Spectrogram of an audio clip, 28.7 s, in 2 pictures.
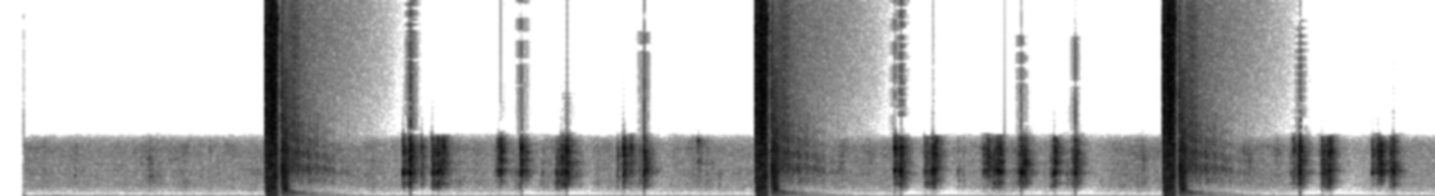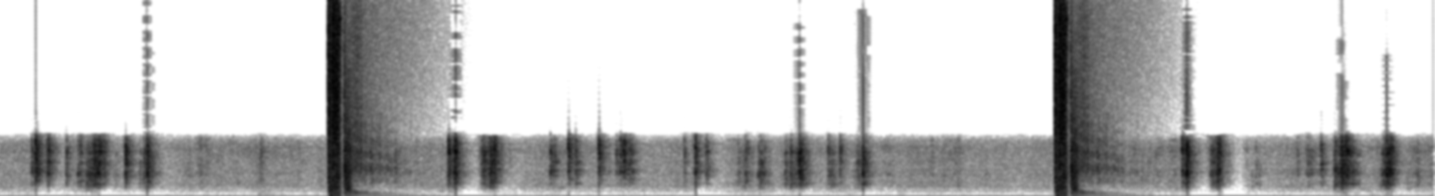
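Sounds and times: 
Arisaka rifle: 2.6s - 6.6s, 7.6s - 10.9s, 11.6s - 16.0s, 17.6s - 23.2s, 24.9s - 28.5s.

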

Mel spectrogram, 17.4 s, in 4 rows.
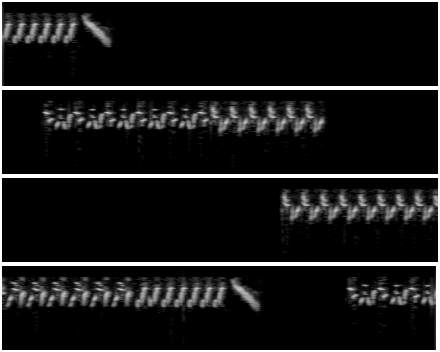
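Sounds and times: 
finch song: 0.0s - 1.2s, 4.8s - 7.6s, 11.5s - 15.8s, 16.6s - 17.4s.

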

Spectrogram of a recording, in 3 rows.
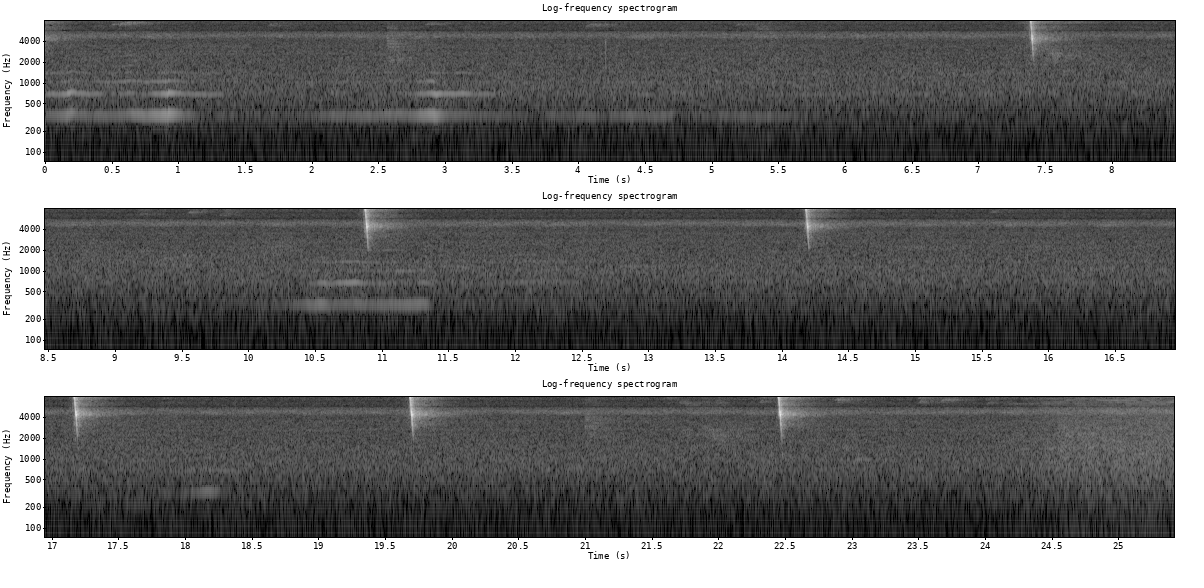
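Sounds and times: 
background hiss: 0.0s - 25.4s
chipmunk chip calls: 7.4s - 7.7s, 14.1s - 14.4s, 17.1s - 17.4s, 19.6s - 20.0s, 22.4s - 22.8s.

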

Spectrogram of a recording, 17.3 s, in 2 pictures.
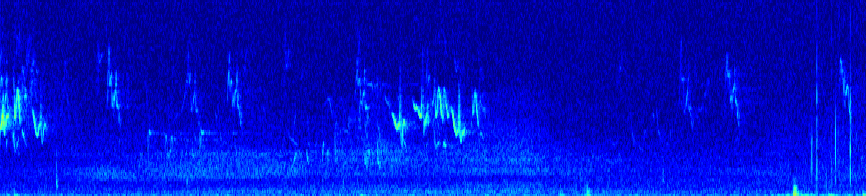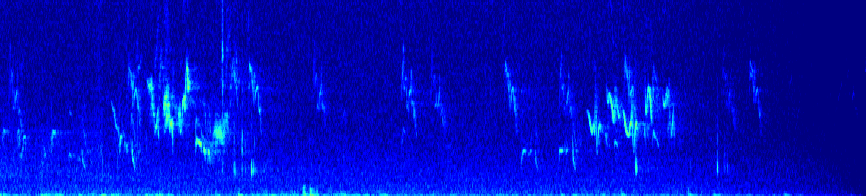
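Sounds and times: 
Hume's wheatear: 0.0s - 4.9s, 8.3s - 12.0s, 12.7s - 16.2s.

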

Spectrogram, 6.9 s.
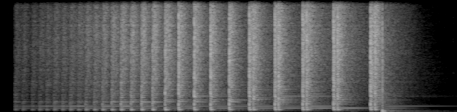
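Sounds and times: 
snare drum: 0.2s - 6.3s.

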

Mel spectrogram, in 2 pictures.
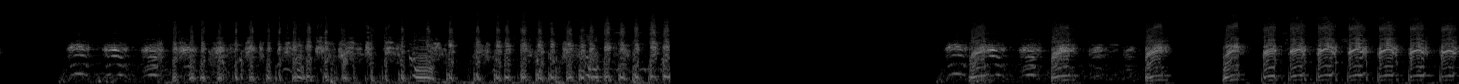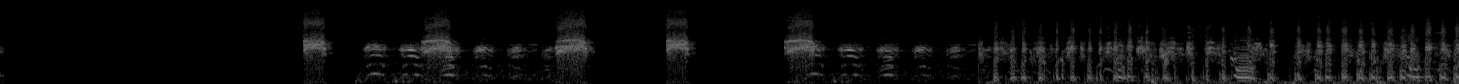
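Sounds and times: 
ducks quacking: 0.7s - 6.7s, 9.4s - 14.6s, 17.6s - 20.6s, 22.4s - 29.1s.

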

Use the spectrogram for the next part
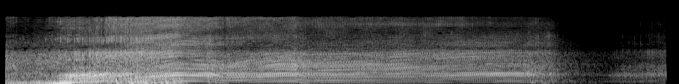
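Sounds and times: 
Tucson car: 0.1s - 6.7s.

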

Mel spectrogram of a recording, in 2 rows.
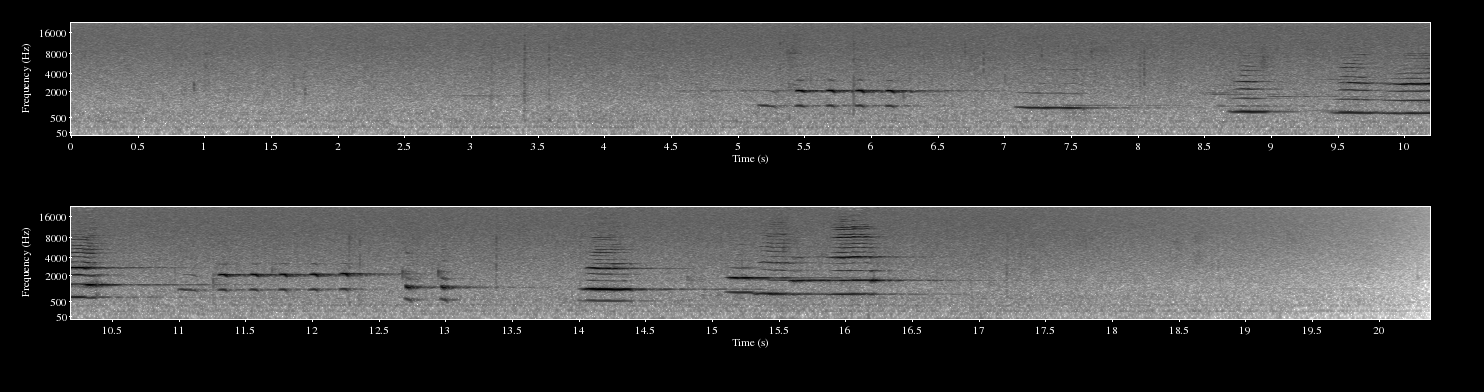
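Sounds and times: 
Kokako singing: 5.1s - 13.2s, 14.0s - 16.8s.

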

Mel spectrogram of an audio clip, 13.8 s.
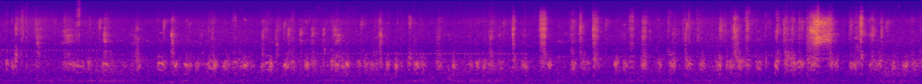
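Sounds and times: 
Western cattle egret coarse buzzy croaks: 0.0s - 13.8s.

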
